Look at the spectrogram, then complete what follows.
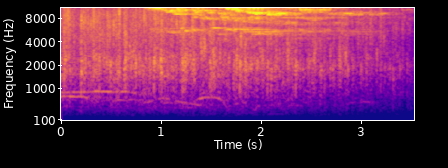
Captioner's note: chimes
